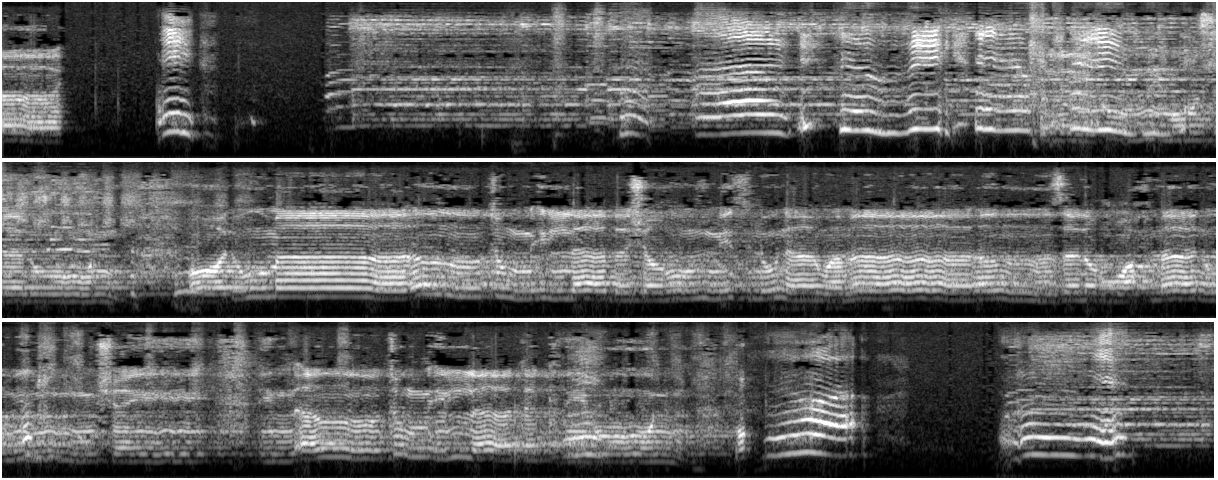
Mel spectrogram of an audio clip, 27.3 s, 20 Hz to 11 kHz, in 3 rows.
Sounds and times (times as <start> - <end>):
Baby cry, infant cry: 1.2 - 1.6, 4.4 - 10.6, 18.4 - 18.8, 23.7 - 24.7, 25.7 - 26.8.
